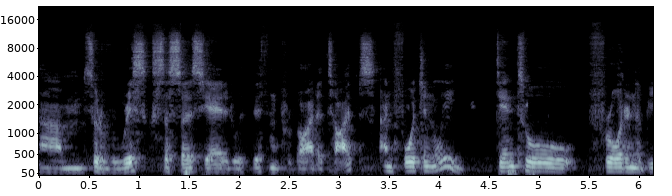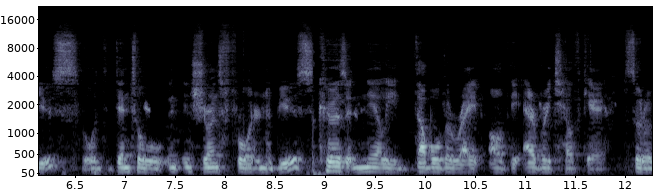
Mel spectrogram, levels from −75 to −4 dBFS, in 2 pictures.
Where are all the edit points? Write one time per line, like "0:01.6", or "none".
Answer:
0:03.3
0:08.9

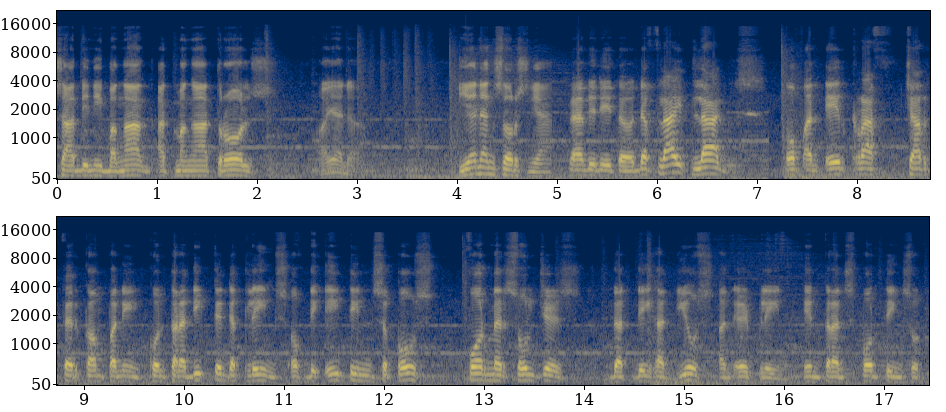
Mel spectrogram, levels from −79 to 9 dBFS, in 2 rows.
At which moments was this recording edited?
0:05.0

